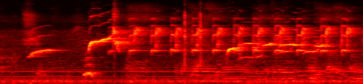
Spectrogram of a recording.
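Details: White-rumped shama lure song: a lone whistle, a harsh squawk, then a long run of rapid, evenly repeated bright chirping notes, over a faint steady hum.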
